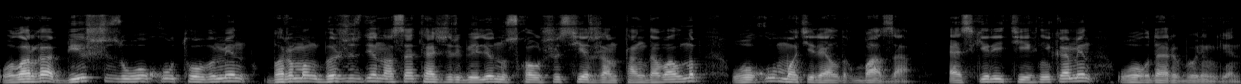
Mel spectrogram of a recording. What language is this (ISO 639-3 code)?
kaz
